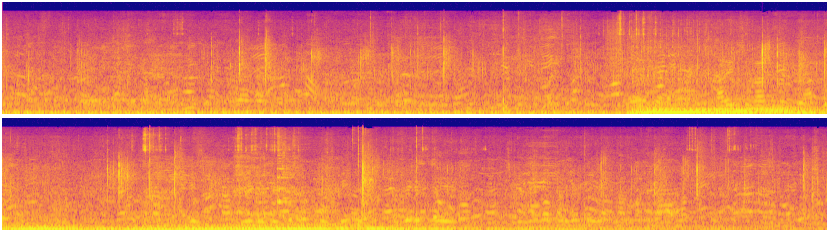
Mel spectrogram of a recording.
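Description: Boys and men talk quietly at a distance outdoors.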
